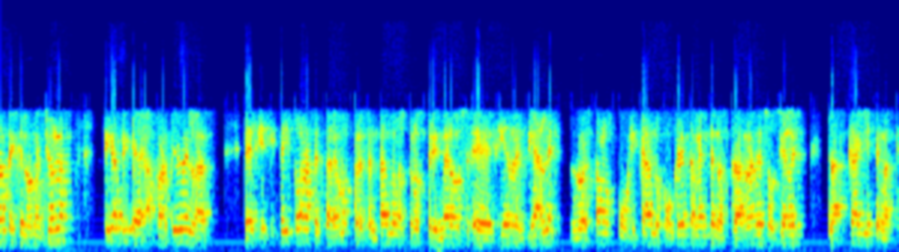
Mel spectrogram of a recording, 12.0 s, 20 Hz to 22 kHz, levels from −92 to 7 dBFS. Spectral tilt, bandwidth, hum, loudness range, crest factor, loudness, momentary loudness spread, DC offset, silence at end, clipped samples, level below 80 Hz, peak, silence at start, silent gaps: -5 dB/octave; 7.6 kHz; none; 1 LU; 14 dB; -18 LUFS; 6 LU; under 0.1%; 0 s; under 0.1%; -66 dBFS; -4 dBFS; 0 s; none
